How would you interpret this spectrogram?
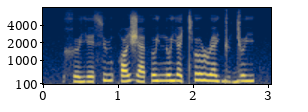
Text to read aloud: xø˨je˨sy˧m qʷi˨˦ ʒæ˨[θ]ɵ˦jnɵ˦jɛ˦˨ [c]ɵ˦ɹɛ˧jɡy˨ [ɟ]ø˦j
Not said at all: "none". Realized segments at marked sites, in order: θ, cʰ, ɟ

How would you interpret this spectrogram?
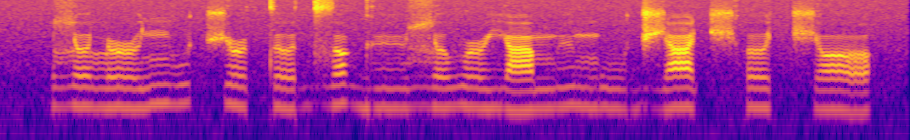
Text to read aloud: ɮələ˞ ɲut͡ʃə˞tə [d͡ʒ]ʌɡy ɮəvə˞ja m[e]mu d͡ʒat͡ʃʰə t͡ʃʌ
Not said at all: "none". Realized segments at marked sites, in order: d͡z, y

